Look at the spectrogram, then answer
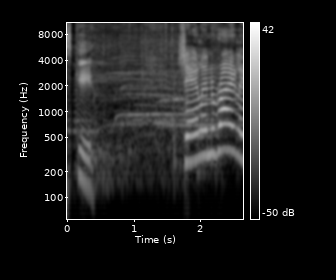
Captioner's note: audience cheers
